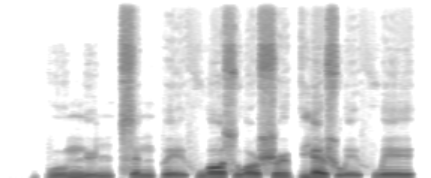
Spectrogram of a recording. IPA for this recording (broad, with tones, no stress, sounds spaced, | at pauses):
p u˧˥ n̪ y̰˨˩ n t͡s ə˧˥ n p ḛ˨˩ ɪ̯ f w ɔ˥ s w ɔ˧˥ ʂ ɻ̩˥ t̪ j ɛ˥˩ ʂ w e˩ ɪ̯ f w e˥ ɪ̯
